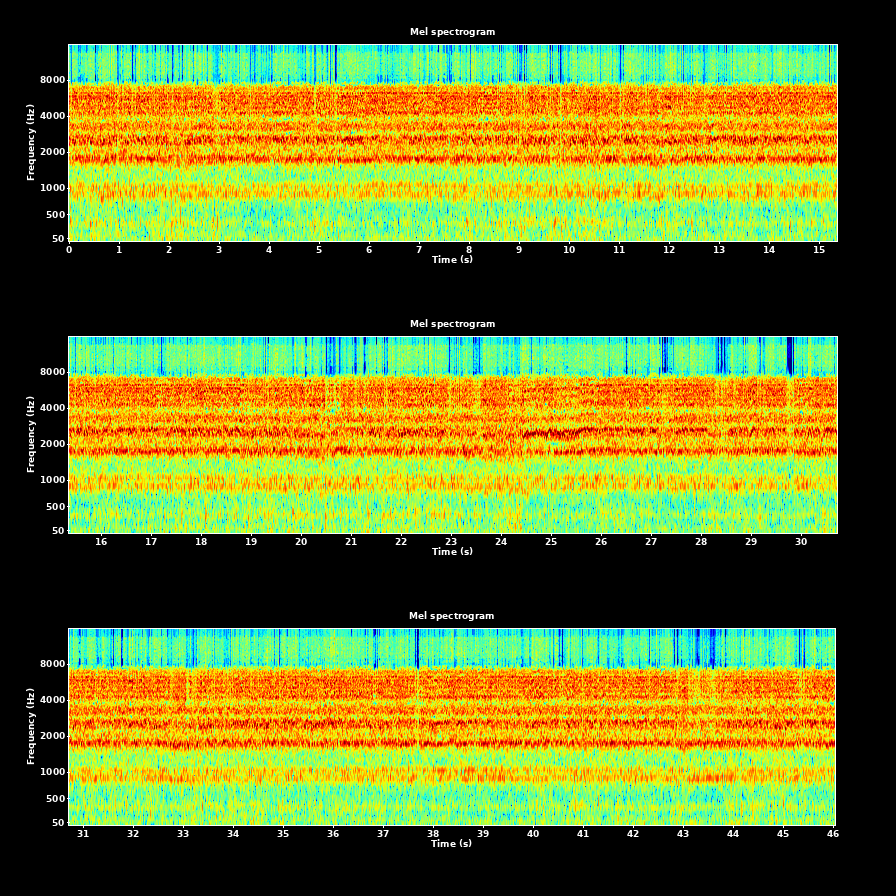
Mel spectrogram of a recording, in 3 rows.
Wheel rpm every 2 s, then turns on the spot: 230, 230, 230, 230, 230, 230, 230, 230, 230, 230, 230, 230, 210, 230, 230, 240, 230, 230, 230, 230, 240, 230, 230.
none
